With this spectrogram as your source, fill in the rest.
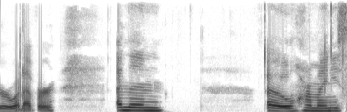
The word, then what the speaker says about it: Hermione: new um brooms and then Harmon's like Hermione. I always pronounce her name wrong. I don't really know.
